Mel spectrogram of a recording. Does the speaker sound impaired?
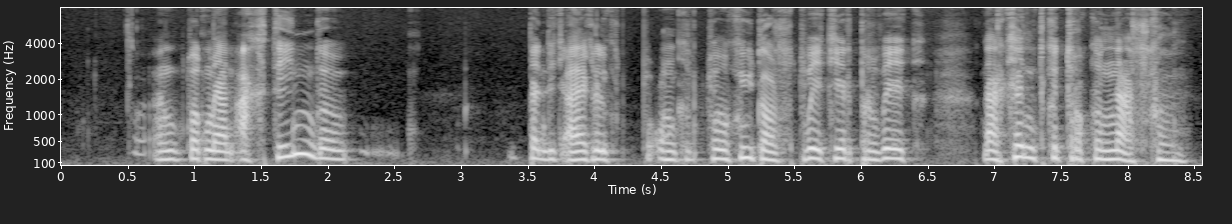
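Yes: deafness, acquired, bacterial meningitis; born hearing, deaf since age 3.5 from bacterial meningitis, never cochlear implant, sign language learned in twenties; age 45, near-total silence, uses Flemish sign language and interpreters, identifies as deaf; speech therapy in childhood, can speak, formerly relied on lip-reading, now uses sign language interpreter.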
